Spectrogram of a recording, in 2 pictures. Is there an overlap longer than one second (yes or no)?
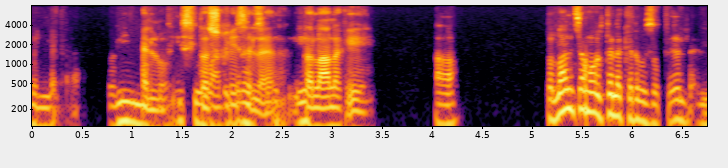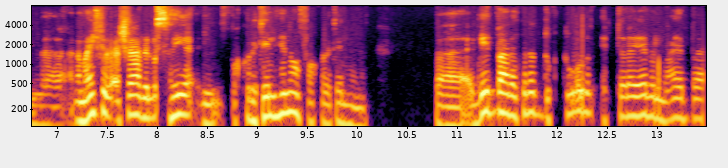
yes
